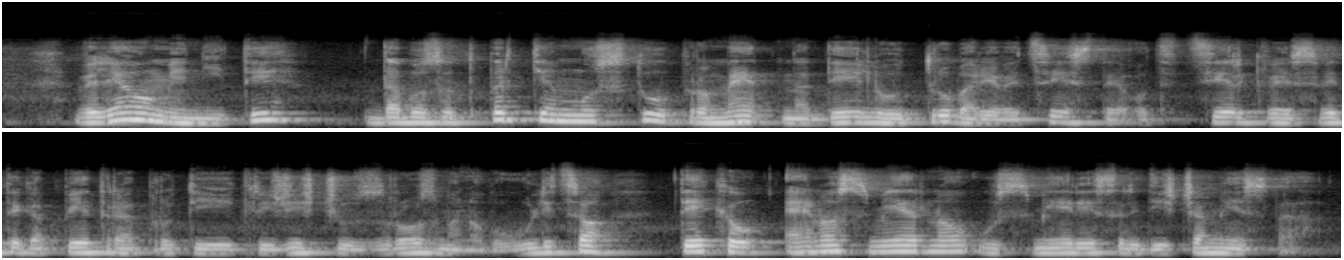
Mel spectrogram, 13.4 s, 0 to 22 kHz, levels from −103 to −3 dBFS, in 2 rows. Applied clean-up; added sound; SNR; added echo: none; none; none; none.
